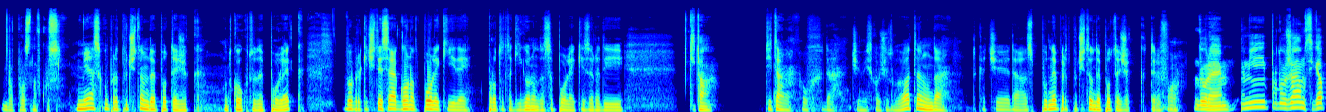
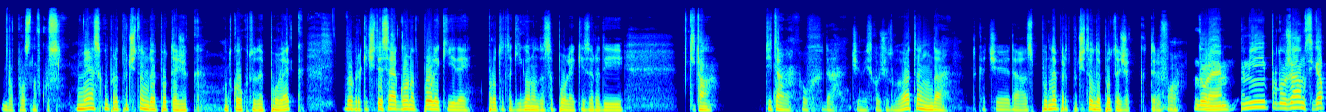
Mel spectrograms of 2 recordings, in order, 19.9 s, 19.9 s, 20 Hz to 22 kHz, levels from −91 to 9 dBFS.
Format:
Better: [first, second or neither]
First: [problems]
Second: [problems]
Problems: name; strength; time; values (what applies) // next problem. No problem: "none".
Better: first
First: none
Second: distortion; slight; 4% of the sound clipped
